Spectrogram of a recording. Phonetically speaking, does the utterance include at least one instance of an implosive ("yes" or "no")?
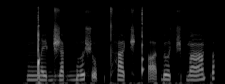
yes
